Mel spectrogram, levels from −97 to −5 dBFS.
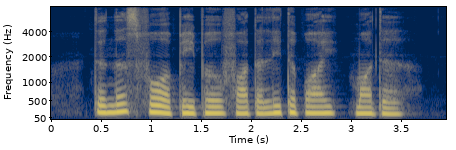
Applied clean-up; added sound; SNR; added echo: none; none; none; none.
